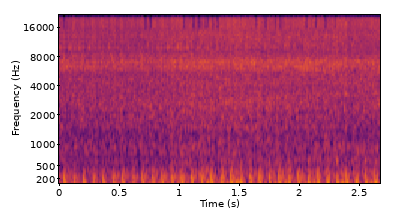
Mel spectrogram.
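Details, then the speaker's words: Honda CB250N twin, original engine resealed and refitted, first cold start with carbs needing adjustment: brisk even exhaust beat with light mechanical clatter, no misses; running normally. "sounding good yeah so uh I'll just make sure it's running okay"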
